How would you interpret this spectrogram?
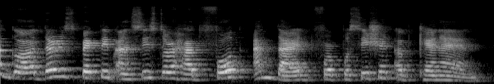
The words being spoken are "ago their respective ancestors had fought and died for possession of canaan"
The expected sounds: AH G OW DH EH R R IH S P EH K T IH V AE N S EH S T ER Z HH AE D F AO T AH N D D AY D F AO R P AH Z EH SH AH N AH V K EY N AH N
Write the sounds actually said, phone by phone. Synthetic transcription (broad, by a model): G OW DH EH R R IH S P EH K T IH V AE N S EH S T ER HH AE D F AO T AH N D D AY D F AO R P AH S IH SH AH N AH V K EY N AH N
